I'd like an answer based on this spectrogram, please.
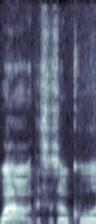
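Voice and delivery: plain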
